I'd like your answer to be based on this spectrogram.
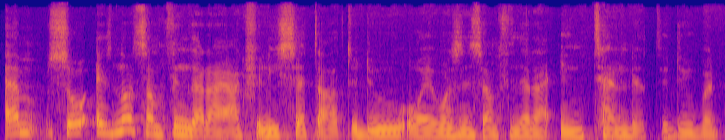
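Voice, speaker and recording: A man in his thirties with a Ghanaian accent, a gospel musician guest talking in a TV studio interview, hesitant and soft-spoken, often repeating words as he thinks. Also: fairly high pitch, fairly quick. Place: bright TV studio.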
